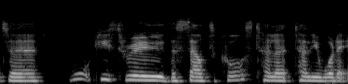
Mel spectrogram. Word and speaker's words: CELTA: So CELTA with a soft C is the Certificate of English Language Teaching to Adults.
